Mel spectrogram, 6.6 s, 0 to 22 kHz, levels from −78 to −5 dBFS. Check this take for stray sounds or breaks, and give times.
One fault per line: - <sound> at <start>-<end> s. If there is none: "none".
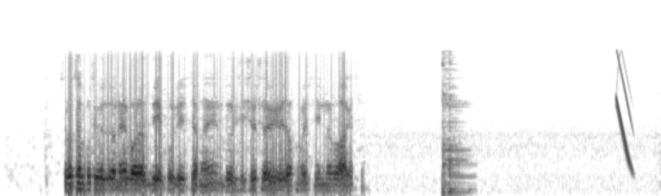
- thud at 4.4-4.8 s
- chirp at 6.2-6.3 s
